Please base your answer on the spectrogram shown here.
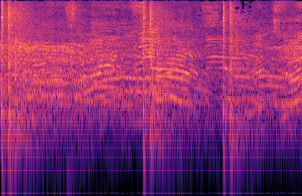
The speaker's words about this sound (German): Die Demonstranten werfen mit Böllern um sich.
